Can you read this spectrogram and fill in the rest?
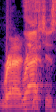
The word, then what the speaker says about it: Ratched: And my wife is currently watching, I don't know if I'm mispronouncing this, it's called Ratched or Ratchet. – Ratchet.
